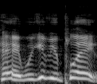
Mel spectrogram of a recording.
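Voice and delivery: high, put-on Italian-sounding accent. Acting out Qatar offering a plane, Italian-sounding accent. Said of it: "I don't know why I made it sound like he's Italian".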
